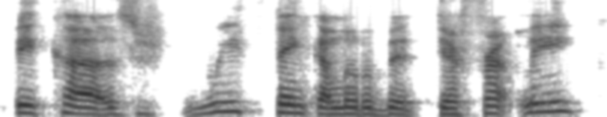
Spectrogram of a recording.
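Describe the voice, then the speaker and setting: Woman host, fifties, low-pitched, deliberate and emphatic, repeats phrases for weight. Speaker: podcast host. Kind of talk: casual interview.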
